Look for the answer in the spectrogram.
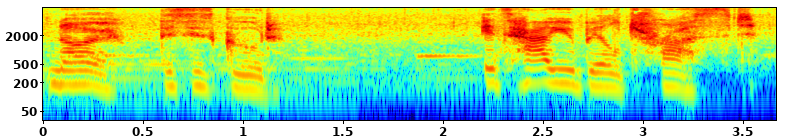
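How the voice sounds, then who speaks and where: A woman voicing a calm, level-headed leader in a video game cutscene, composed and reassuring. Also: fairly low pitch, slow. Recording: music behind the voice.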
